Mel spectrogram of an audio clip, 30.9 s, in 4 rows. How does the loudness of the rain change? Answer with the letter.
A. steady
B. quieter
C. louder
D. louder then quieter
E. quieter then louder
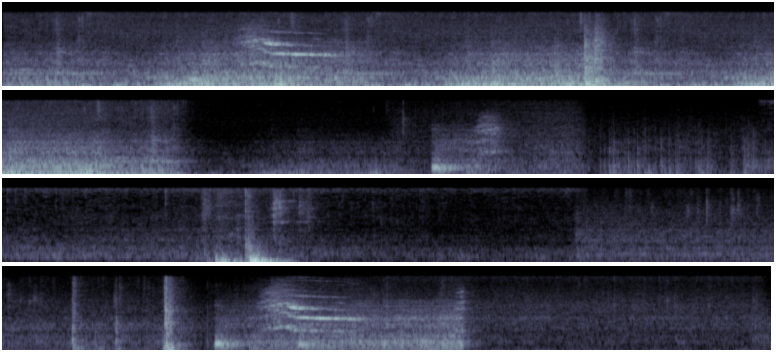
B.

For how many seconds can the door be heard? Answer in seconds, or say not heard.
4 s.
